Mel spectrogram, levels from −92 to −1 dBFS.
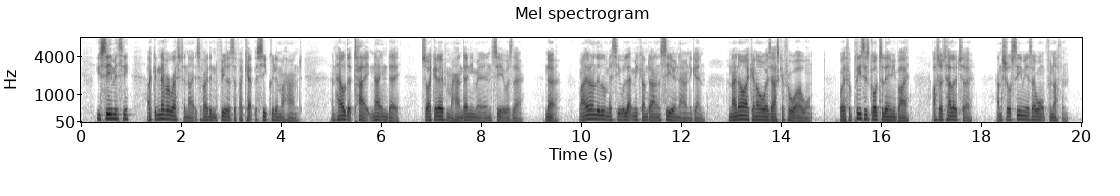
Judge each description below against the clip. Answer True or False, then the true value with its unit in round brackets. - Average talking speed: False (285 wpm)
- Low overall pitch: True (115 Hz)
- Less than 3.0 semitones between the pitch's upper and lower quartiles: False (3.6 semitones)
